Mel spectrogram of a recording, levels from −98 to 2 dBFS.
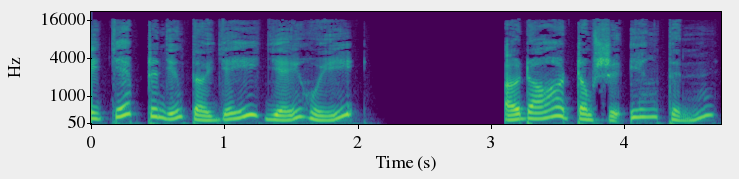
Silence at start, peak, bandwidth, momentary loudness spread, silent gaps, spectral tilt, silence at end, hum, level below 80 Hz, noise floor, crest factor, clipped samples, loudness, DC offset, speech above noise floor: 0 s; -4 dBFS; 17 kHz; 6 LU; 2.21-3.10 s; -5.5 dB/octave; 0.05 s; none; -48 dBFS; under -90 dBFS; 18 dB; under 0.1%; -21 LUFS; under 0.1%; over 70 dB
